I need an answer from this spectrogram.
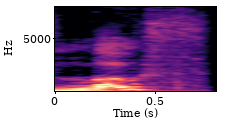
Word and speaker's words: loath: That's one of these THs. It's one like that. It's voiceless.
